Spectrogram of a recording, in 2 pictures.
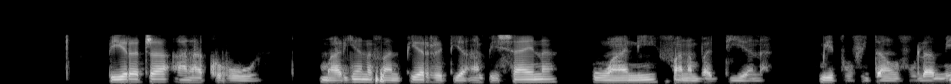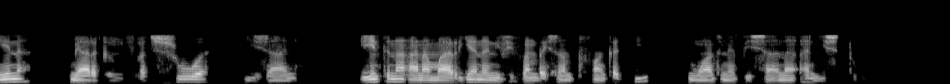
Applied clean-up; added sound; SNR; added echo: none; none; none; none.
